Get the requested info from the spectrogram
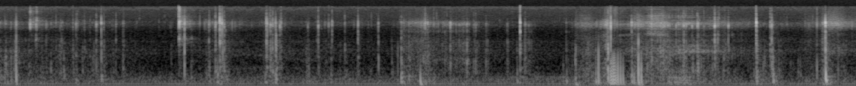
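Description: Faint eating sounds: chewing a cheesesteak sub and the crinkle of its paper wrapper, heard as scattered soft clicks and rustles, a little louder briefly about four seconds in.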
